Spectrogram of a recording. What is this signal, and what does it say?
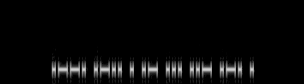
Morse code, heard as a keyed tone, about 40 wpm, 700 Hz. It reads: PLEASURE
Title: Sentences from Top 1600 Words - New Word Drill - 40wpm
